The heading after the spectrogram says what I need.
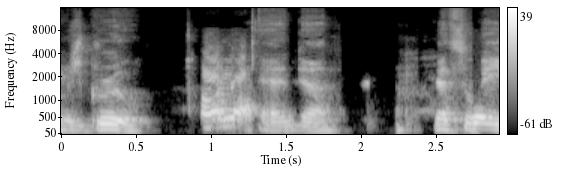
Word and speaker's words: Gru: movies with the minions right his name was gru and uh that's the way you pronounce it she's she's probably the one i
